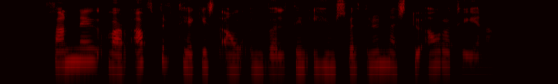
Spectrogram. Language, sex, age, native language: Icelandic, female, 30-39, Icelandic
